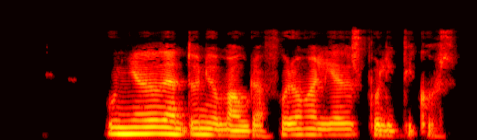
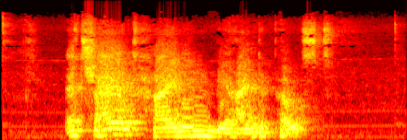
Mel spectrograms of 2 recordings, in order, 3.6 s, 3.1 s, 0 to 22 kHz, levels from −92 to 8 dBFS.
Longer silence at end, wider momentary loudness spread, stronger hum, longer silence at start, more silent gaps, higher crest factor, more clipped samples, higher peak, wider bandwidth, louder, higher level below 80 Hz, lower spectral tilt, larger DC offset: second, 0.2 s vs 0.55 s; first, 12 LU vs 8 LU; neither; first, 0.8 s vs 0.05 s; neither; first, 16 dB vs 8 dB; second, under 0.1% vs 0.3%; second, -8 dBFS vs 0 dBFS; second, 9.2 kHz vs 15.5 kHz; second, -24 LUFS vs -7 LUFS; second, -74 dBFS vs -40 dBFS; first, -6.5 dB/octave vs -4.5 dB/octave; neither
